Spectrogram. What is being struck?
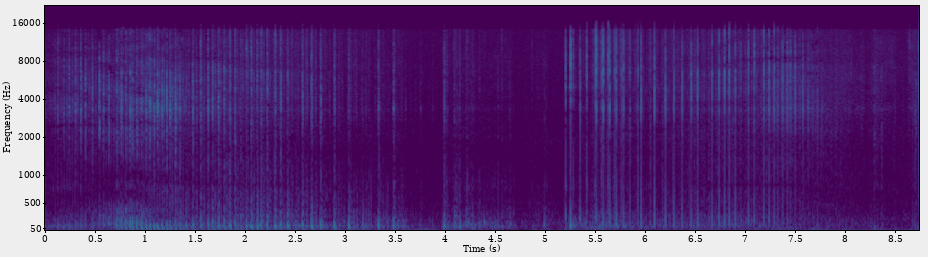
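Studded plastic rolling pin.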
